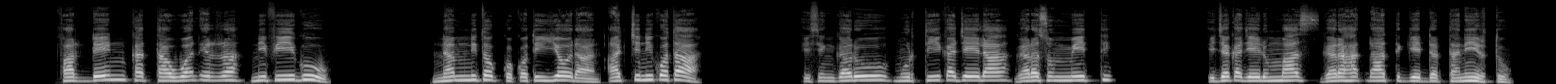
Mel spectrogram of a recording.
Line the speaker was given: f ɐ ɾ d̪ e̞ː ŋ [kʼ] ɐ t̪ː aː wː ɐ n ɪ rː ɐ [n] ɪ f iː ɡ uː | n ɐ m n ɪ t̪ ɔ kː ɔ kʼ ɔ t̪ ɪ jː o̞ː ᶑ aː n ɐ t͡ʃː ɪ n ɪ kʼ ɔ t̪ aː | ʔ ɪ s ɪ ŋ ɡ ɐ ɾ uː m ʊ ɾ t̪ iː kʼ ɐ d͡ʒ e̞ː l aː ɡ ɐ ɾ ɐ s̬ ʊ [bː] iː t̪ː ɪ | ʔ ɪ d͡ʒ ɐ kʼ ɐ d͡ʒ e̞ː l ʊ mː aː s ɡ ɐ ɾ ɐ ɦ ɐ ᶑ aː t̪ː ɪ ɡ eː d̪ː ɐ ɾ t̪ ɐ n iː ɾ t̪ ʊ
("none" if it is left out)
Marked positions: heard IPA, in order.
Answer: k, n, mː

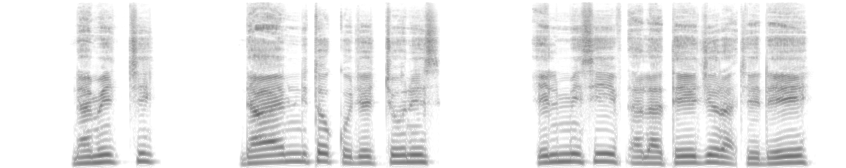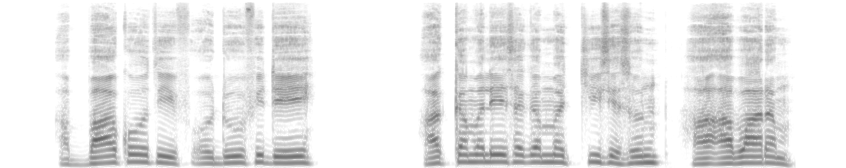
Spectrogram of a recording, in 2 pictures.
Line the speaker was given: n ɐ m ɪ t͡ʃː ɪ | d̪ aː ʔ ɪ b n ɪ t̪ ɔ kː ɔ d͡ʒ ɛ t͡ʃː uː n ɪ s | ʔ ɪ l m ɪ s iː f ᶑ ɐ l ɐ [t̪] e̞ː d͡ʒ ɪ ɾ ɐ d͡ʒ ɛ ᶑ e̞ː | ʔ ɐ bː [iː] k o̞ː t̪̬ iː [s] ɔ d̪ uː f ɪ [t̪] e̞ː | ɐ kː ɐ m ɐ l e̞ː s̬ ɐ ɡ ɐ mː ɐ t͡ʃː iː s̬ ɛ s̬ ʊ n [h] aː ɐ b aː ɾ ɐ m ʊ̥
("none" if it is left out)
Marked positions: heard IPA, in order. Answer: t̪, aː, f, d̪, h

